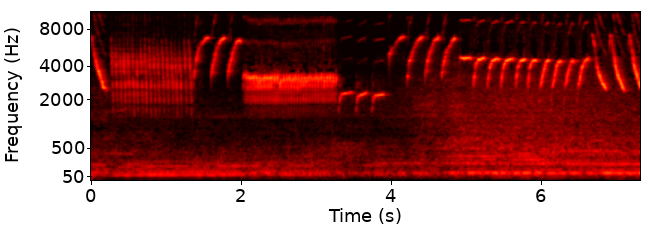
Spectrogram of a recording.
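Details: Canary singing a varied song: buzzy rolled trills, steady high whistled notes, and a run of fast repeated upswept chirps in the second half, over a low background hum.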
